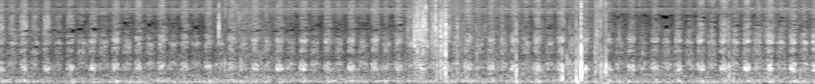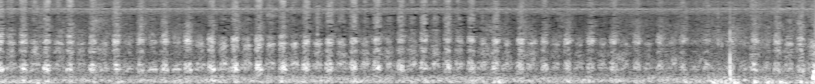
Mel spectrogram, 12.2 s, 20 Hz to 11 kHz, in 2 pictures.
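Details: Anjing kampung, an Indonesian village dog, recorded 18 April 2021, panting steadily in quick, even breaths for about twelve seconds, with two louder knocks partway through and faint voices nearby.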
